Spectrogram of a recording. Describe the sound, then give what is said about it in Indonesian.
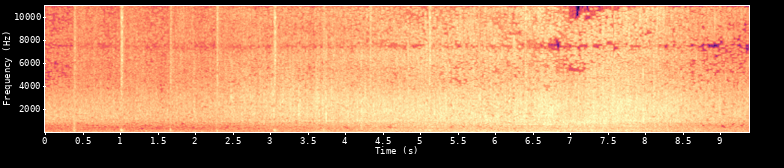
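Steady rain falls near a river, with scattered drips and soft splashes, a broad hissing wash throughout, and a low engine-like rumble passing through the middle. No voices. “Aku memilih satu warung kecil tak jauh dari jembatan yang melengkung angkuh di atas sungainya untuk bisa menikmati secangkir kopi setelah hujan.”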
